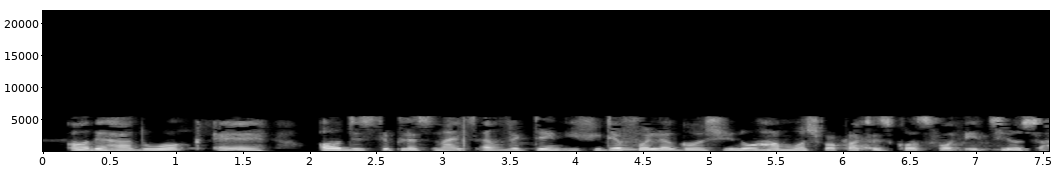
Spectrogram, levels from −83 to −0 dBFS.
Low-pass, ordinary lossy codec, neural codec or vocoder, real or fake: 5.4 kHz; MP3, 24 kbps; codec, 16 kHz, 2 kbps, X-Codec, HuBERT features, trained on balanced general audio; fake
